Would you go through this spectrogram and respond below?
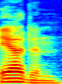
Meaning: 1. plural of Erde 2. dative singular of Erde
- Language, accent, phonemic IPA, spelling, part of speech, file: German, Germany, /ˈeːɐ̯dn/, Erden, noun, De-Erden.ogg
